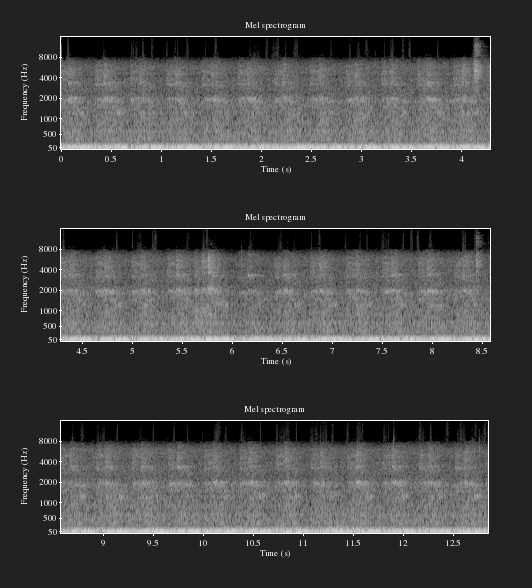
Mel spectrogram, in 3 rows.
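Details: BNSF 4583 locomotive diesel idling: deep, steady rumble with an uneven, loping beat roughly every two seconds, like one cylinder dropping out; misfire at idle.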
